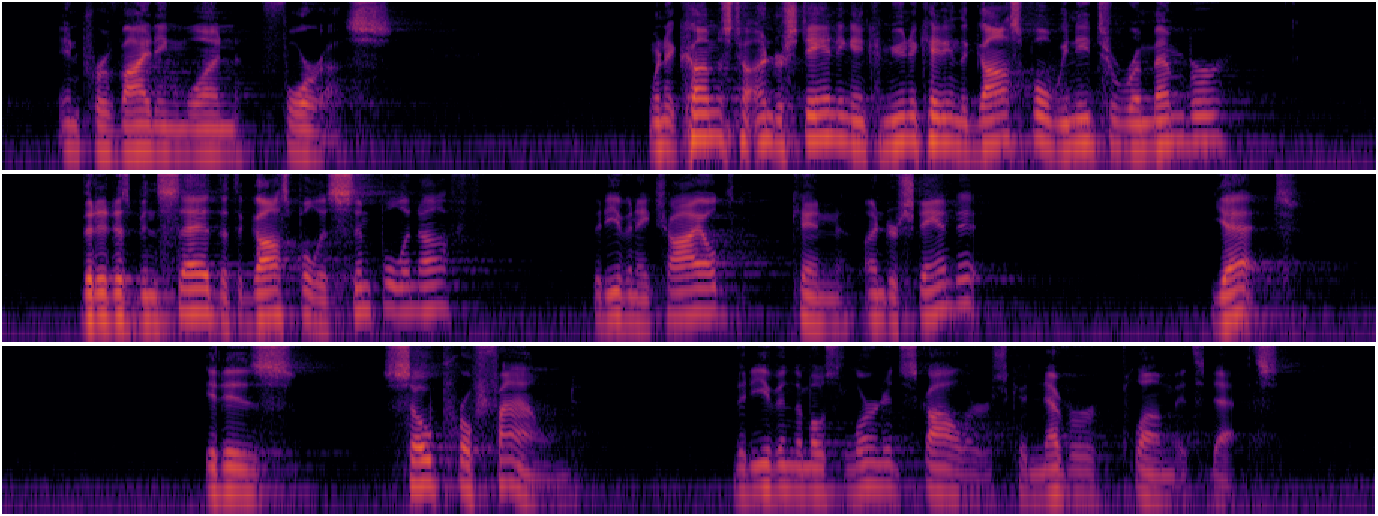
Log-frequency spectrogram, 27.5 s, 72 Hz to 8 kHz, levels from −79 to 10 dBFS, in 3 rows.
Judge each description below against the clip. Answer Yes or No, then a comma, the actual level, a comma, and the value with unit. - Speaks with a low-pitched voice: Yes, low, 130 Hz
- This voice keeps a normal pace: No, slow, 115 wpm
